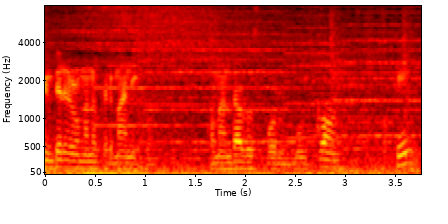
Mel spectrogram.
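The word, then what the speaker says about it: Bucquoy: Se enfrentaron el ejército protestante al mando de Ernesto Mansfeld contra el Sacro Imperio Romano Germánico, comandados por Bucón. ¿Ok? Usted le puede pronunciar simplemente Bucói.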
